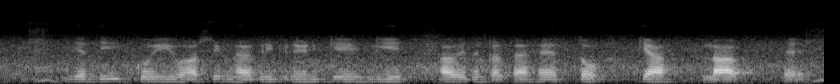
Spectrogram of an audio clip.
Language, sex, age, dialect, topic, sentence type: Hindi, male, 25-30, Marwari Dhudhari, banking, question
